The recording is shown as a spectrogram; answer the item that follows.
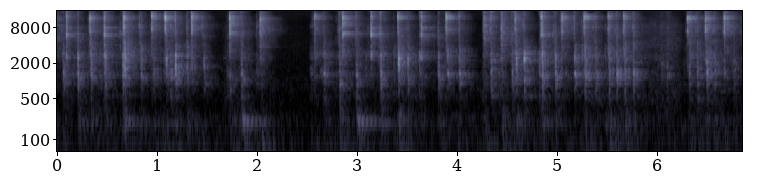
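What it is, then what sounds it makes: Plastic mechanical keyboard. A full-size white plastic mechanical keyboard with round retro plastic keycaps, made by RK and labeled 960, is typed on quickly with the fingertips of both hands. Dense, bright, clacky keystrokes come in rapid bursts, with a brief pause partway through.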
